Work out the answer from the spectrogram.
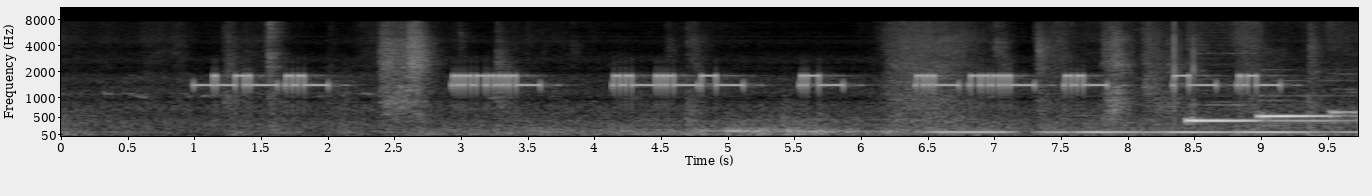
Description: TTY/TDD text telephone tones (45.45 baud Baudot), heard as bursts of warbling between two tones, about 400 Hz shift, 1600 Hz centre, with the noise inside a lift. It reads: HIS SISTER RITA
